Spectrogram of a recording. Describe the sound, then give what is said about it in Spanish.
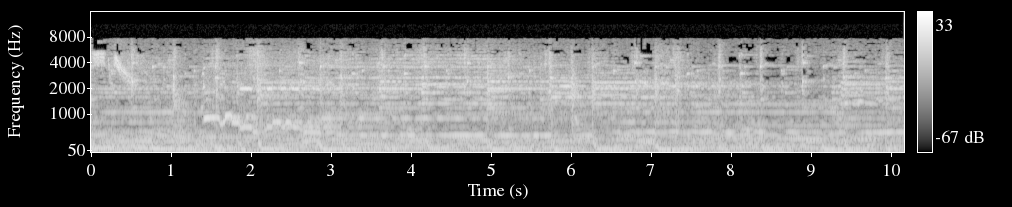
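Small birds chirp and tweet in quick, scattered calls in a jungle, set against a dense, steady wash of background sound that continues throughout. “comenzando el viaje con esos pajaritos de fondo, entrando en una de esas muchas selvas donde has estado”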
